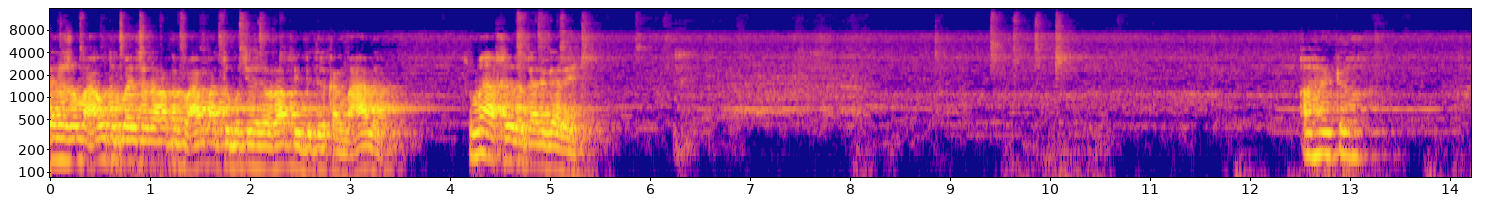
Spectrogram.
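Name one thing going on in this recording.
A group of young men recite aloud together in a chanting voice.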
